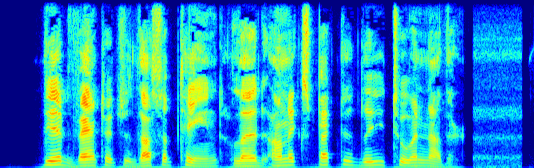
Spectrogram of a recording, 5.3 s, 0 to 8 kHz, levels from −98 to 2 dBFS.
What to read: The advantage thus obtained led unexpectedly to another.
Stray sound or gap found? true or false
false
